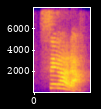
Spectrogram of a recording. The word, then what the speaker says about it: Ceará: Ceará. Primeiro passo, separa as sílabas.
